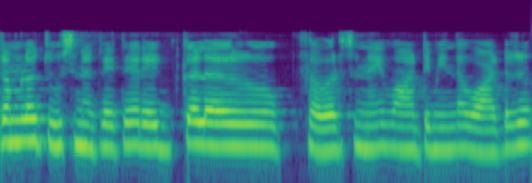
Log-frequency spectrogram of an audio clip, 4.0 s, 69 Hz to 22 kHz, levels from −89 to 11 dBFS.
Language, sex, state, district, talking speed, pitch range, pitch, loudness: Telugu, female, Andhra Pradesh, Visakhapatnam, 195 wpm, 210-230 Hz, 220 Hz, -14 LUFS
